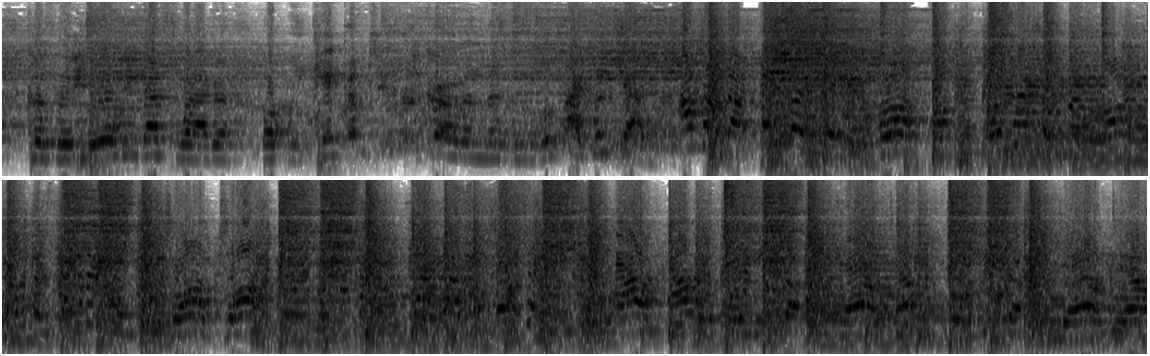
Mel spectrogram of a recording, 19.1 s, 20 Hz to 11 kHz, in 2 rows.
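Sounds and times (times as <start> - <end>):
drum kit beat: 0.0 - 19.0
woman singing into microphone: 0.0 - 19.0
electric guitar: 4.0 - 19.0.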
